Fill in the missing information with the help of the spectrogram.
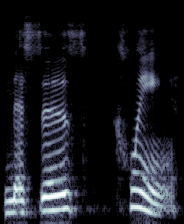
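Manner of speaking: slow, drawn-out dictation; dictating slowly. Shown as a demonstration. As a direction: spell it out as you write. Teacher dictates letter aloud.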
